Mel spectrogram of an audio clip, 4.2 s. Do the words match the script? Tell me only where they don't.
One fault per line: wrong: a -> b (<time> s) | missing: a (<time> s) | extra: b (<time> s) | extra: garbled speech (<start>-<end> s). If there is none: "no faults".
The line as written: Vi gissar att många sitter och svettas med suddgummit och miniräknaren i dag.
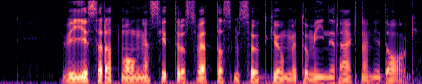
no faults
